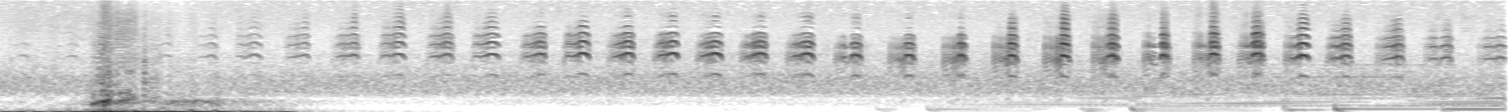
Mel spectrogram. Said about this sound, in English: The mid sized peregrine falcon nests in some locales across the country, but its numbers are greatest in winter, especially near the coasts.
